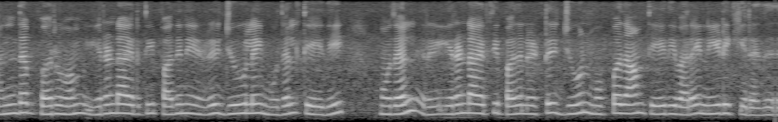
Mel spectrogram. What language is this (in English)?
Tamil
